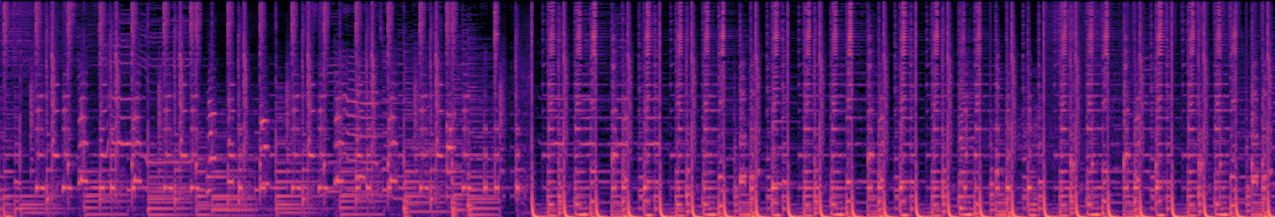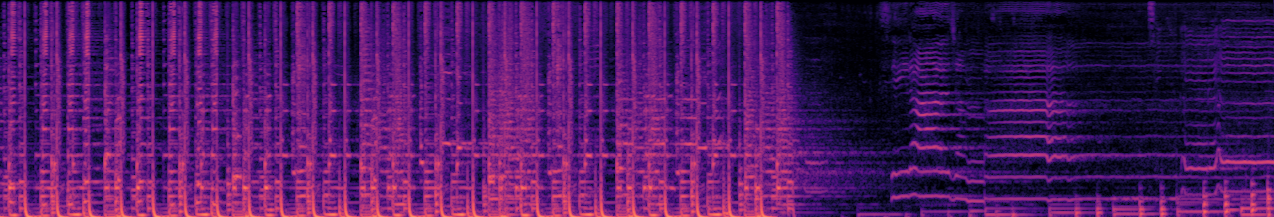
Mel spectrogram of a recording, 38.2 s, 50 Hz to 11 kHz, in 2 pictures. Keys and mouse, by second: 0.2 click, 4.2 click, 4.7 click, 5.7 click, 8.0 click, 8.3 click, 8.7 click, 9.2 click, 10.2 click, 12.2 click, 14.4 click, 14.8 click, 15.0 click, 15.5 click, 15.8 click, 22.0 KP_4, 25.6 click, 28.0 click, 35.9 click, 37.9 click, 38.1 click.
